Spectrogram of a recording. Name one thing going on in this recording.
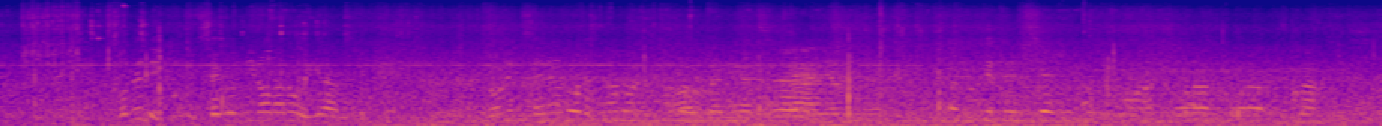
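Men talk nearby in a crowd, murmuring.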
